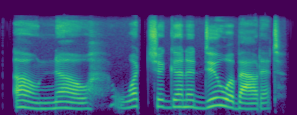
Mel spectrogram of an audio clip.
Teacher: You slowed down the vowels, whatcha gonna, but you didn't break the consonant links. You didn't revert to what are you going to do. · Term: connected speech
